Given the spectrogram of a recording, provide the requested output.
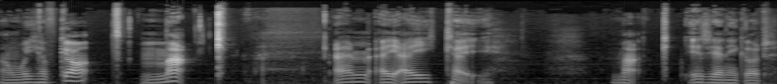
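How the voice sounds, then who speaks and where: A man talks at a fairly low pitch. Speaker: gaming YouTuber. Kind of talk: gameplay commentary. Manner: hesitant with frequent ums.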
